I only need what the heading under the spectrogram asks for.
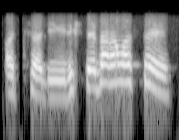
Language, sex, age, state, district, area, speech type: Punjabi, female, 45-60, Punjab, Jalandhar, urban, conversation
